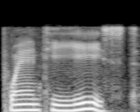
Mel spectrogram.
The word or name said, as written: pointillist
